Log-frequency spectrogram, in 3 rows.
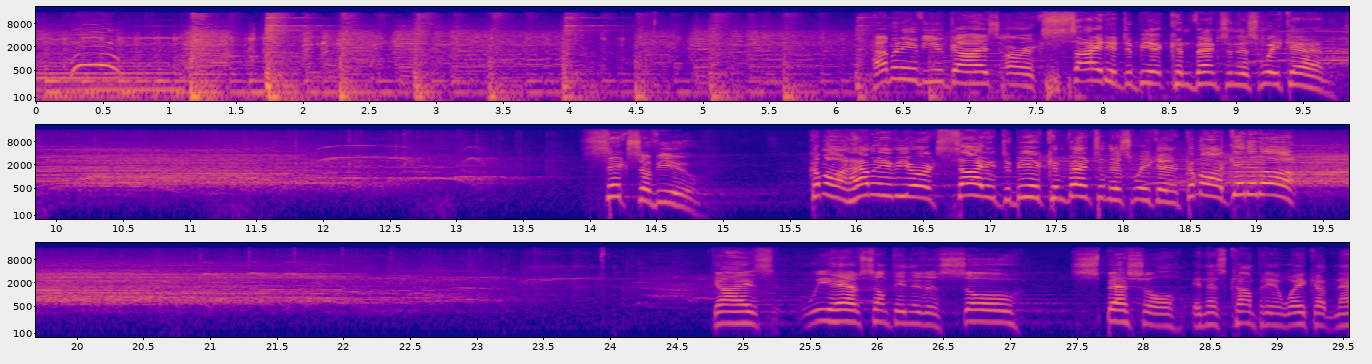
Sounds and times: Narration, monologue: 0:06.2 - 0:09.8, 0:13.9 - 0:19.3, 0:24.8 - 0:29.5
Male speech, man speaking: 0:06.3 - 0:09.8, 0:14.0 - 0:14.9, 0:15.6 - 0:19.3, 0:24.8 - 0:29.5.

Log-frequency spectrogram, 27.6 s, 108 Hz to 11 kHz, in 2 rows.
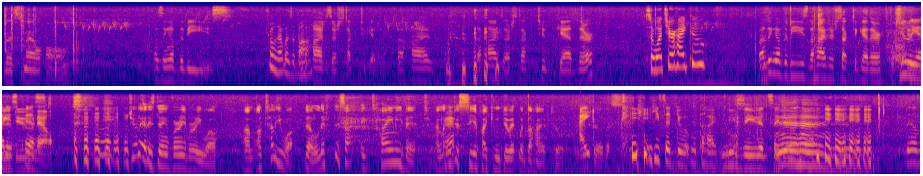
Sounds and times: Bee, wasp, etc.: 0:00.0 - 0:27.5.

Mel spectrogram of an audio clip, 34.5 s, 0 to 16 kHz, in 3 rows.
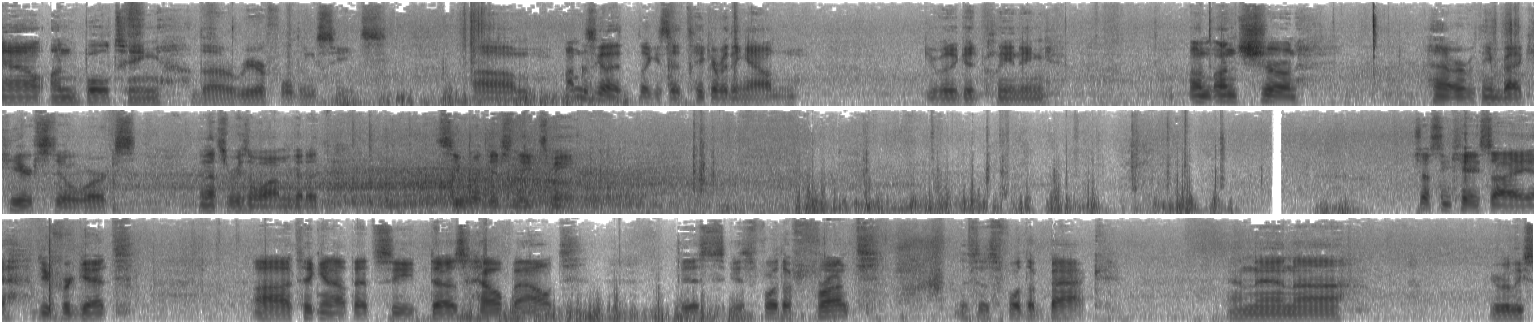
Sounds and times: Speech: 0:00.0 - 0:02.9, 0:03.5 - 0:06.0, 0:06.9 - 0:08.0, 0:08.9 - 0:09.9, 0:10.7 - 0:14.0, 0:14.8 - 0:15.9, 0:22.1 - 0:24.0, 0:24.9 - 0:27.4, 0:28.0 - 0:31.4, 0:32.2 - 0:33.2, 0:34.1 - 0:34.4
Outside, urban or manmade: 0:00.0 - 0:34.4.

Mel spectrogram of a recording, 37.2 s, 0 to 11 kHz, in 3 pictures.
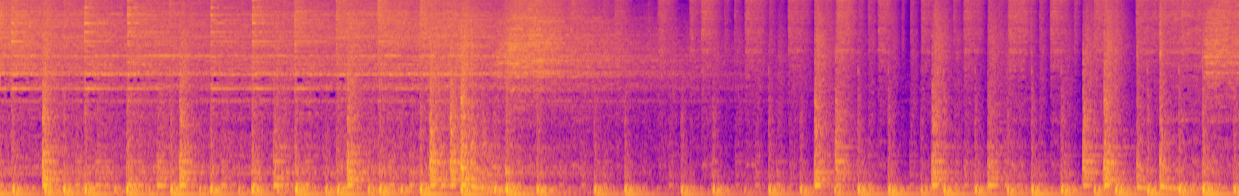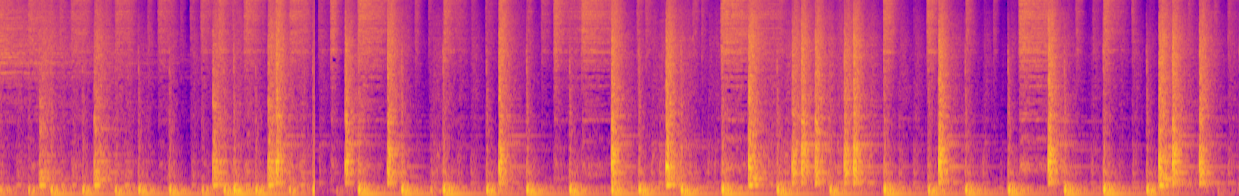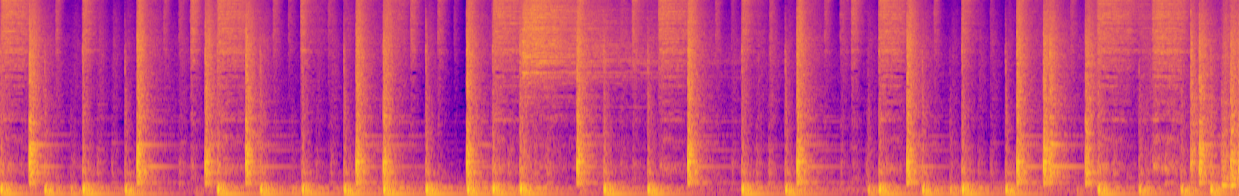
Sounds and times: Drum: 0:00.0 - 0:37.1
Drum kit: 0:00.0 - 0:37.1.

